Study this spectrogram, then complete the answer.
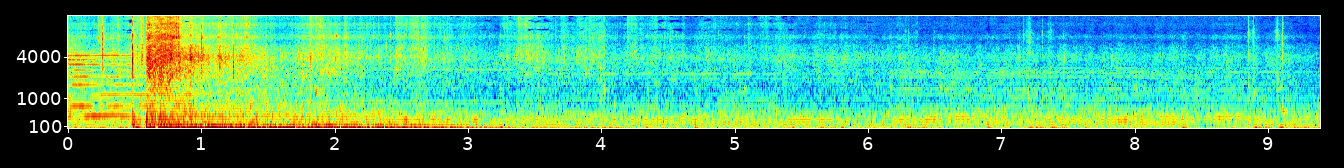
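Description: Ship's guns firing in the video game Sunless Sea, one loud booming blast that rolls off slowly into a low rumble, then quiet ambient game sound with faint clicks.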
